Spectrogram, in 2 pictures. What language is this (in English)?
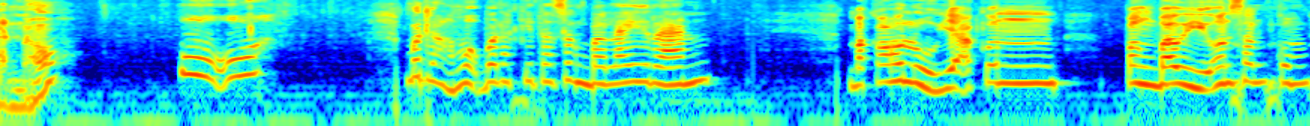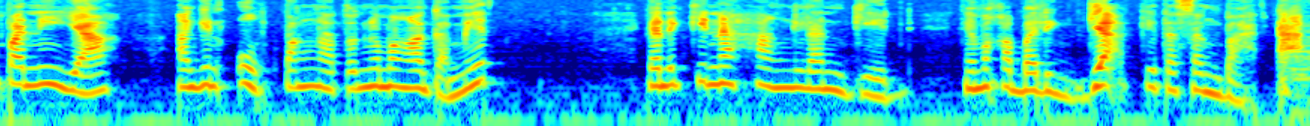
Filipino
